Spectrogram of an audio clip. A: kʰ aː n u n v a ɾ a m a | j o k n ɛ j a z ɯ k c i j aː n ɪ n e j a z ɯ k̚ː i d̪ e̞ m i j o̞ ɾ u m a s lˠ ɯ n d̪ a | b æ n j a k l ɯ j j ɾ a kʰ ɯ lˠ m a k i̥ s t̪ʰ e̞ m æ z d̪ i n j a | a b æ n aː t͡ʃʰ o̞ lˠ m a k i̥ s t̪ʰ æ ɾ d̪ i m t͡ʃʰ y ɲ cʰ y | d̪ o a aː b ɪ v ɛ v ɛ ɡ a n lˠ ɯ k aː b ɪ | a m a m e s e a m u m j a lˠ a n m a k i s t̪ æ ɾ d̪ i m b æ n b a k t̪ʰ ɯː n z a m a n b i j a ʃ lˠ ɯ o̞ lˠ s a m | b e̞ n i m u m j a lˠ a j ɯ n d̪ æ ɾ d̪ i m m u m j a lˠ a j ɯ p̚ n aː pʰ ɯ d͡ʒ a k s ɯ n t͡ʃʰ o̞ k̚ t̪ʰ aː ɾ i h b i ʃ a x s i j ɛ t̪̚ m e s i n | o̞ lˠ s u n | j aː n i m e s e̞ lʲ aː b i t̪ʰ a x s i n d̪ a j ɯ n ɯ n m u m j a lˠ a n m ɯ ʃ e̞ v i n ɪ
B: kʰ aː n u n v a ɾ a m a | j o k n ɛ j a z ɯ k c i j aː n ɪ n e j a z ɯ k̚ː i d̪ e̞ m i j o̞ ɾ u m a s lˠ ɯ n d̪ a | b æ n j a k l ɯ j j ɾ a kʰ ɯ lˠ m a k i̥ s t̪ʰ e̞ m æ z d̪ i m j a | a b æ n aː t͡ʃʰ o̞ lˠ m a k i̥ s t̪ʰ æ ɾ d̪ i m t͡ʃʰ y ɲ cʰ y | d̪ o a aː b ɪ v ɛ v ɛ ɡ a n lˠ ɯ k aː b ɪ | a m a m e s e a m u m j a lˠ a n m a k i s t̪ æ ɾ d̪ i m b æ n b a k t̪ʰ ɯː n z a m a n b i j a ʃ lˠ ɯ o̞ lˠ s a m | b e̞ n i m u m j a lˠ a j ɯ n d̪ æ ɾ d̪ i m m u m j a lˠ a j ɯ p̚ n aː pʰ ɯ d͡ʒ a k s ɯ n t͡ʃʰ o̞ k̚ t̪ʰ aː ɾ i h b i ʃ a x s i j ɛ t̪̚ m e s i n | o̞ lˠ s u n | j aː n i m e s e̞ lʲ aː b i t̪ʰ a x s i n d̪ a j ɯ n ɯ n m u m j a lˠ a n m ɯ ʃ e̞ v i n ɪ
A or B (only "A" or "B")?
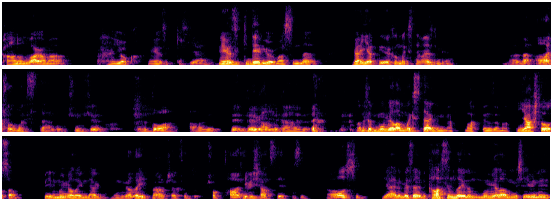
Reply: B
